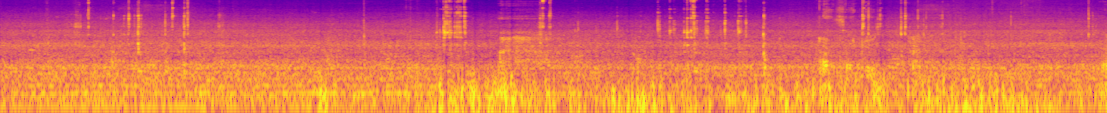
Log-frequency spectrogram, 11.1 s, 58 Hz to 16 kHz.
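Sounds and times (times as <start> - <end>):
steady low hum: 0.0 - 11.0
metal hand tools clinking: 6.6 - 7.7.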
